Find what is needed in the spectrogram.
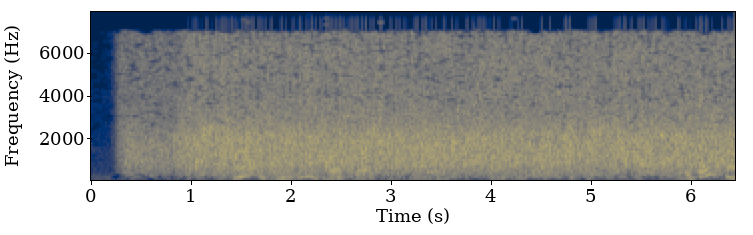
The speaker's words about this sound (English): We're pulling up the applause clap.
